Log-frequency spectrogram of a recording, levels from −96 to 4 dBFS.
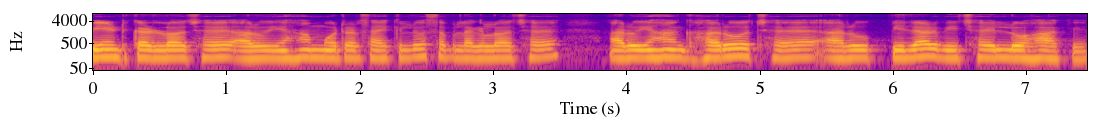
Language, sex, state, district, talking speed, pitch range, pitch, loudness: Angika, male, Bihar, Bhagalpur, 170 wpm, 140-150 Hz, 145 Hz, -15 LUFS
